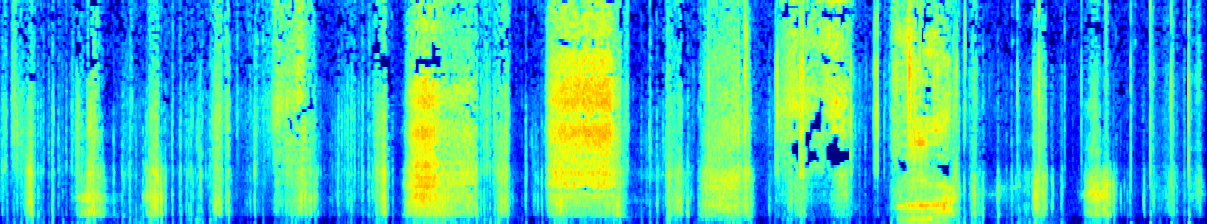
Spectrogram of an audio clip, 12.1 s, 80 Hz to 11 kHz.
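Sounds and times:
footsteps crunching through deep snow: 0.0 - 8.6.

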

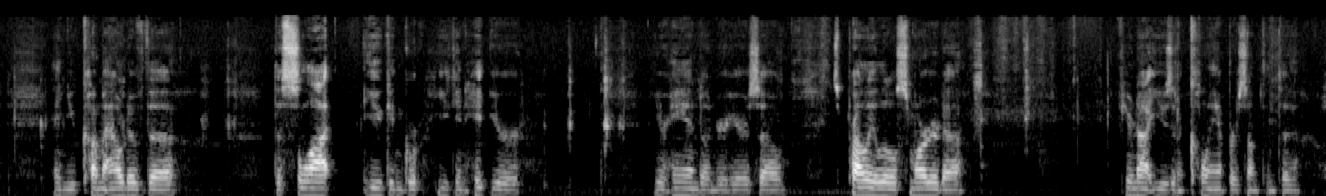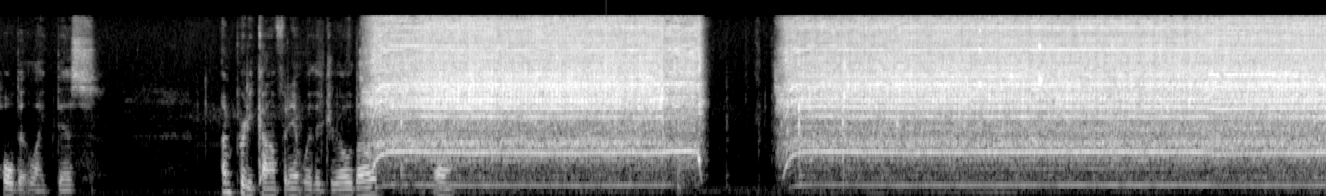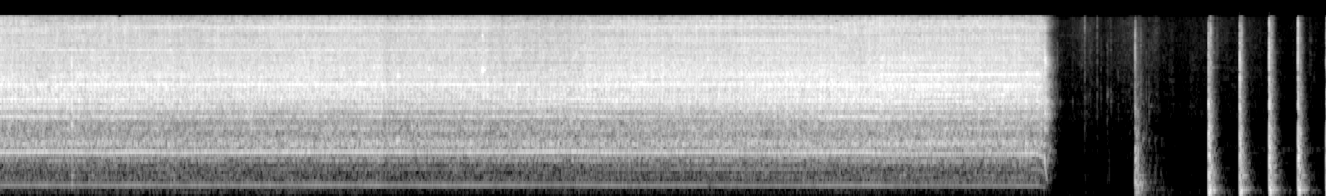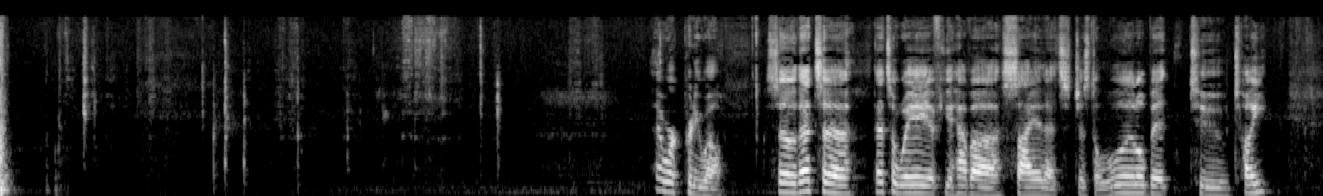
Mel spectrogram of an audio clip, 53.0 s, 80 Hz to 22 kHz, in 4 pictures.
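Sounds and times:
cordless drill running: 16.9 - 20.4, 21.0 - 37.1.

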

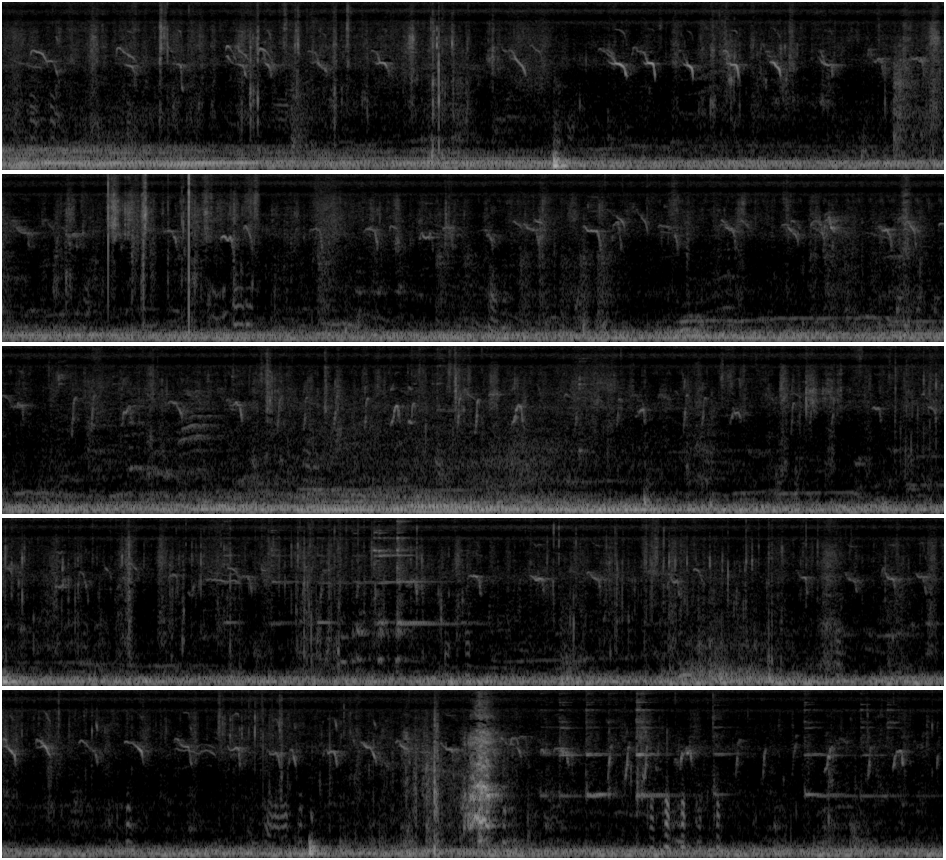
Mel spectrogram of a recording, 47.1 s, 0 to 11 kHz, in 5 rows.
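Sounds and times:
steady low rumble: 0.0 - 11.2, 12.2 - 31.2.

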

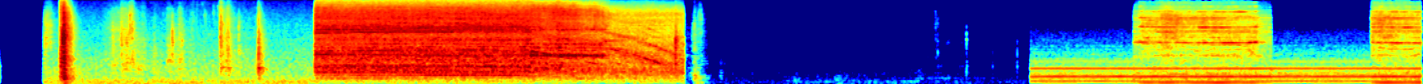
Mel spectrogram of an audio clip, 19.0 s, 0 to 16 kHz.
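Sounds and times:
track saw running: 4.2 - 9.2.

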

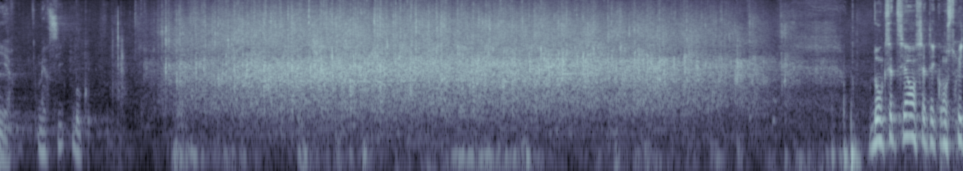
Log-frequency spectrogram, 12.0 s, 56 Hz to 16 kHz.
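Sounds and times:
audience applauding: 1.8 - 10.4.

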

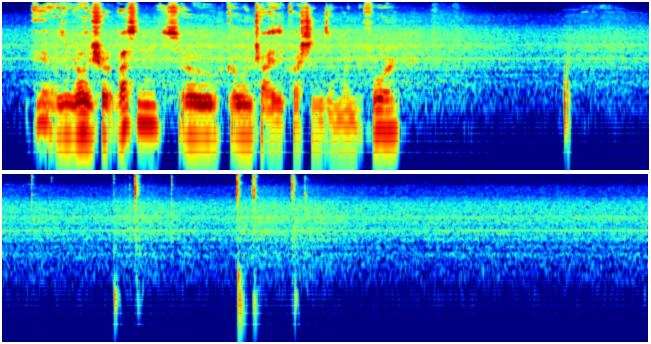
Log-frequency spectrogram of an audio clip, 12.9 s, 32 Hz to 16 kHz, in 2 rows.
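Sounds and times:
faint steady hiss: 0.0 - 12.9
computer mouse clicks: 7.6 - 9.6.

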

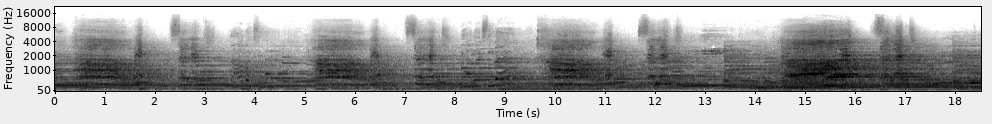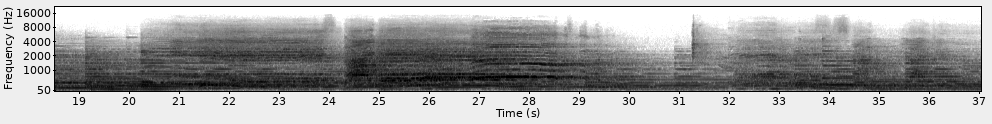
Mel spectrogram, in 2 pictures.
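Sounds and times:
gospel choir singing: 0.0 - 37.0.

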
